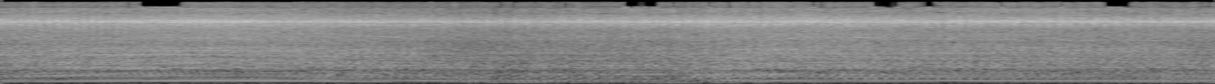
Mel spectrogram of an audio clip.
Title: Ticking noise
